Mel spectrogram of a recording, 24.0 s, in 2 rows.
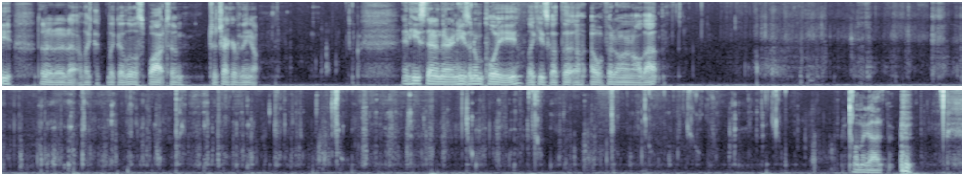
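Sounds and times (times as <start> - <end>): person chewing food: 3.3 - 4.5, 8.2 - 24.0.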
